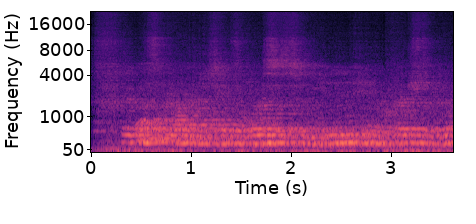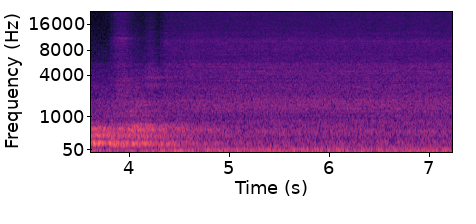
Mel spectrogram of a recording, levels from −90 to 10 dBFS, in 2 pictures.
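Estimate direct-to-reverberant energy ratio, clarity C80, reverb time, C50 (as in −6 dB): −13.5 dB, −2.5 dB, 2.4 s, −5.5 dB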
